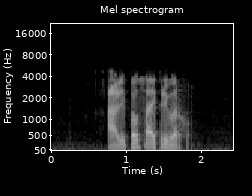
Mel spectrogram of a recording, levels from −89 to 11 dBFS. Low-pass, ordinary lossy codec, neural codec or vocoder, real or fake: 19.8 kHz; AAC, 16 kbps; none; real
